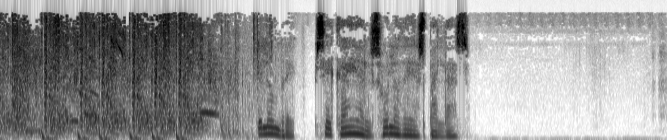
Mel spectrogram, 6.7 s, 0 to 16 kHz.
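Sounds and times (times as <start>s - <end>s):
rapid gunfire: 0.0s - 2.4s
speech: 2.6s - 4.8s.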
